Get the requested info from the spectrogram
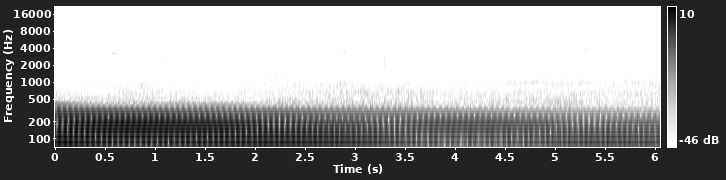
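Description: A sustained low guitar and bass chord ringing out and slowly fading, with faint short high chirps scattered over it.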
